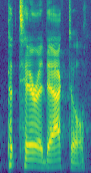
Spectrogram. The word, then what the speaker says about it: pterodactyl: can't you hear a pterodactyl going to the bathroom i don't know why because the p is silent i don't get it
